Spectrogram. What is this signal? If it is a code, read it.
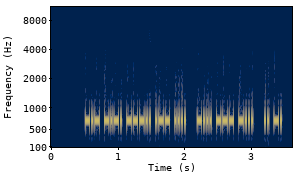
Morse code, heard as a keyed tone, about 50 wpm, 700 Hz. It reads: KC8WH BOB IN
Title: K1USN SST QSO Practice - 50wpm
